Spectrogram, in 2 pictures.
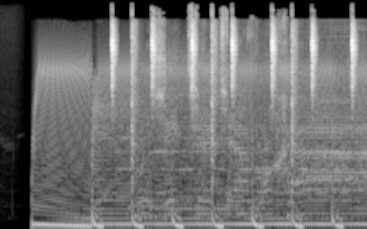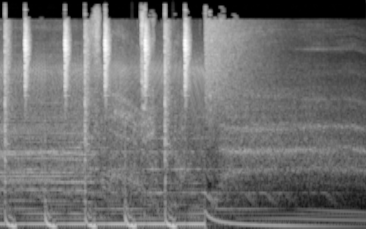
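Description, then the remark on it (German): A short, loud musical jingle with a steady, punchy beat and sustained tones. It starts abruptly, plays for about seven seconds with no voices, then cuts off and rings out briefly. “ich mache jetzt mal kurz den Jingle”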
